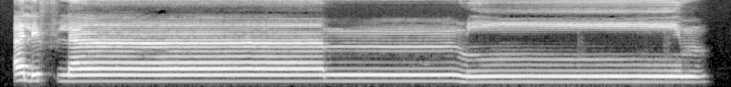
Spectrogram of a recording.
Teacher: اب الف پہ آپ دیکھیں، الف کے اوپر کوئی مد نہیں بنی ہوئی ہے تو اس کو الف ہی پڑھیں گے. لام کے اوپر مد ہے تو اس کو 6 کاؤنٹس تک کھینچیں گے، لمبا کر کے پڑھیں گے. اور پھر میم جو ہے نا وہ اور 6 کاؤنٹس تک کا ہوگا کیونکہ اس کے اوپر بھی مد بنی ہوئی ہے.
